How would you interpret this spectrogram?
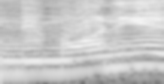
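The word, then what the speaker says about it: pneumonia: share है और घने समस्या रहा है लेकिन निमोनिया आपको लिखेंगे ना निमोनिया लिखते हैं नी न्यूमोनिया से शुरू होता है और इसमें साइलेंट होता है ना रो रो निमोनिया लाइक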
